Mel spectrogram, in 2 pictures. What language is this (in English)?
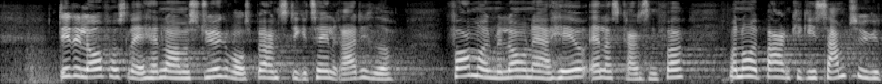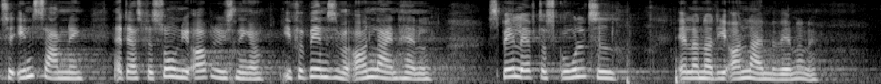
Danish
